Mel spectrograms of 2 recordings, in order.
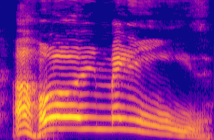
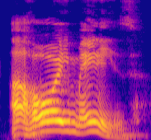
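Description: First: Very high, loud pirate hail; Justin's booming pirate greeting on deck; pirate shout. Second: High, loud pirate hail across the deck; hammed-up pirate call to the listeners; pirate greeting. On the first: Acted. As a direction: holler ahoy across the deck. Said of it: "and immediately shouts". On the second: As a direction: sing out ahoy like a jolly pirate captain.

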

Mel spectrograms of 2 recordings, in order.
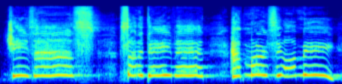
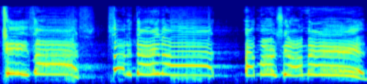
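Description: First: High, drawn-out shout; crying out. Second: Very high, stretched-out scream; louder crying out. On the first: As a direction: call desperately to someone passing in a crowd. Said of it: "he just continued to cry". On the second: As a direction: keep screaming for mercy, refusing to be hushed. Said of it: "He got louder". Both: Acted.

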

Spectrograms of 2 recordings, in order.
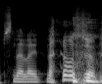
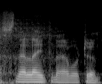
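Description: First: Louder, urgent begging; louder desperate plea. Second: Said in the usual way. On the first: Retold or imitated. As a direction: plead harder, almost crying out. Begging escalates.

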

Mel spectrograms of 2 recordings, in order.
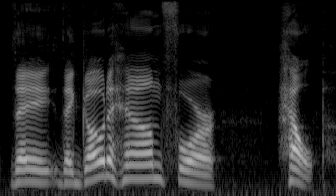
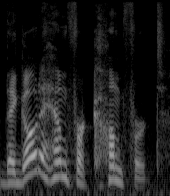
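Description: First: "They, they go to him for" slow, then "help." punched loud and falling; slow build, then hit "help." hard; stress on help. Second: Said in the usual way. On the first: Real, not acted. Preacher drives home where to get help, slow then stress on help. Repeats phrase, emphasises help.

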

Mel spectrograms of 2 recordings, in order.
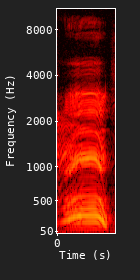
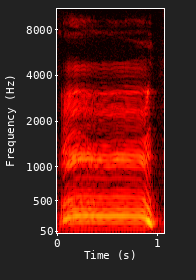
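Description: First: Muffled high hum, mouth closed; strangled closed-mouth mock scream; underwater scream. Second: Even higher muffled squeal, lips shut; closed-mouth mock scream, pitched up high; underwater scream. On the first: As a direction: squeal through shut lips like underwater. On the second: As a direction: push the trapped scream higher still. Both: Shown as a demonstration. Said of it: "that's what it sounds like".

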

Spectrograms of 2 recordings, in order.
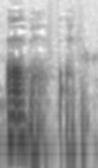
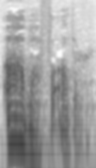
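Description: First: Soft, low and hushed, an intimate prayer; tender, hushed plea. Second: Soft, low and hushed, with more feeling than before; tender, hushed plea. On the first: Preacher voicing Jesus praying in the garden, soft and hushed. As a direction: breathe it like a dying man's prayer. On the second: Preacher showing the emotion of Jesus facing death, hushed. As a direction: whisper it like a son facing death. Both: Shown as a demonstration. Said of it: "Try to capture the emotion".

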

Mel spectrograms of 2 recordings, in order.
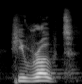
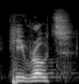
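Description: No difference in how they are said.

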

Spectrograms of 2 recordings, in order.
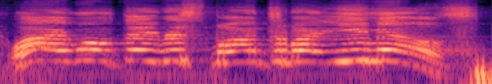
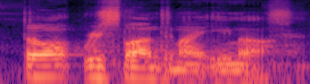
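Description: First: High-pitched, exasperated mock shout; frustrated outburst. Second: Said in the usual way. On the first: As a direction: wail the complaint in hammed-up frustration. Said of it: "gets so frustrating". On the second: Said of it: "I'm just joking".

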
